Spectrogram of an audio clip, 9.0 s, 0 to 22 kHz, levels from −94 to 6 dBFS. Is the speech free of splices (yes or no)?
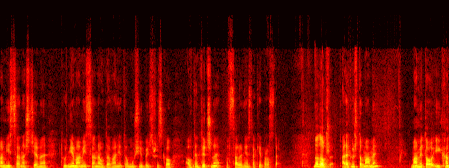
yes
